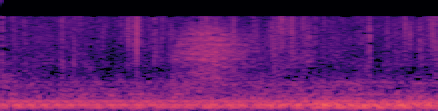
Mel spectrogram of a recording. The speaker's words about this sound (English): I must have dozed, for I woke suddenly with a start and heard the first sound of thunder in the air. The air was hot against my face. No rain fell.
